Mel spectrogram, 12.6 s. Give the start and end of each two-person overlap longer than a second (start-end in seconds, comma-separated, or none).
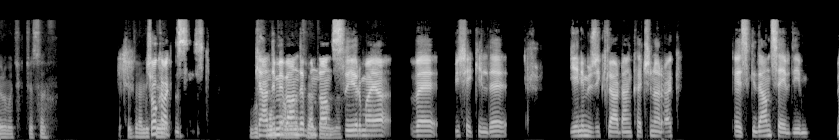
3.8-5.2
